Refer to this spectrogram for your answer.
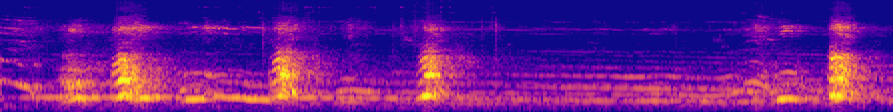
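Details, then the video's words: Pandora and Winston, two pet dogs, during tornado sirens: short yelps and yips at uneven intervals over a faint sustained tone, with brief wavering howl fragments. "Pandora and Winston- tornado sirens!"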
